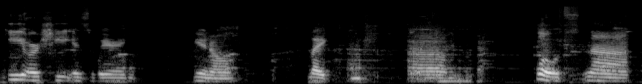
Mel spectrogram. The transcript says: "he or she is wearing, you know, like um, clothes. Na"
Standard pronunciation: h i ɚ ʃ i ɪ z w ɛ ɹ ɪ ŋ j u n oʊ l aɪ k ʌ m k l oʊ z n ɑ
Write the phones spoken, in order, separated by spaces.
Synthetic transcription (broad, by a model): h i ɚ ʃ i ɪ z w ɛ ɹ ɪ ŋ j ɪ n oʊ l aɪ k ʌ m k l oʊ s n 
